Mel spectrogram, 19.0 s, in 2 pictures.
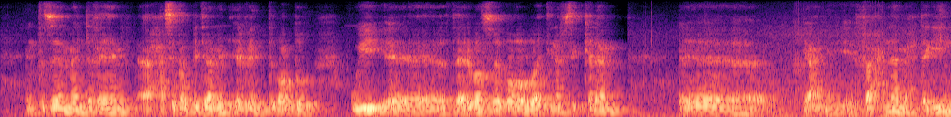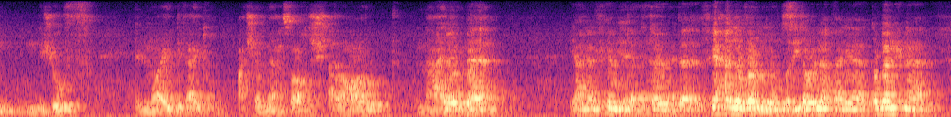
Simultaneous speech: Yes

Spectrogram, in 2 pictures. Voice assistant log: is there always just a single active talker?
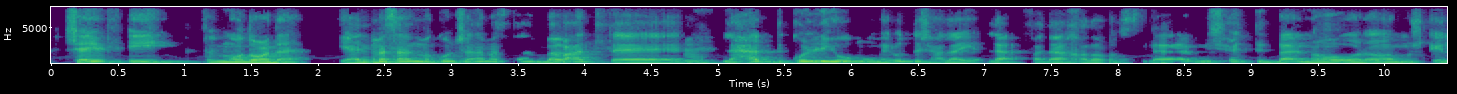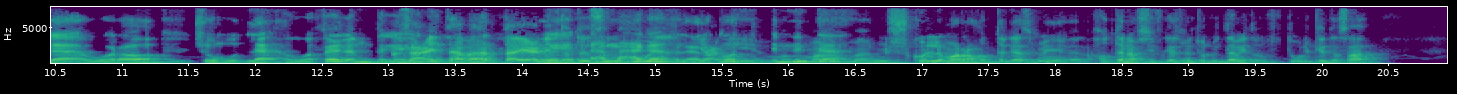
No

